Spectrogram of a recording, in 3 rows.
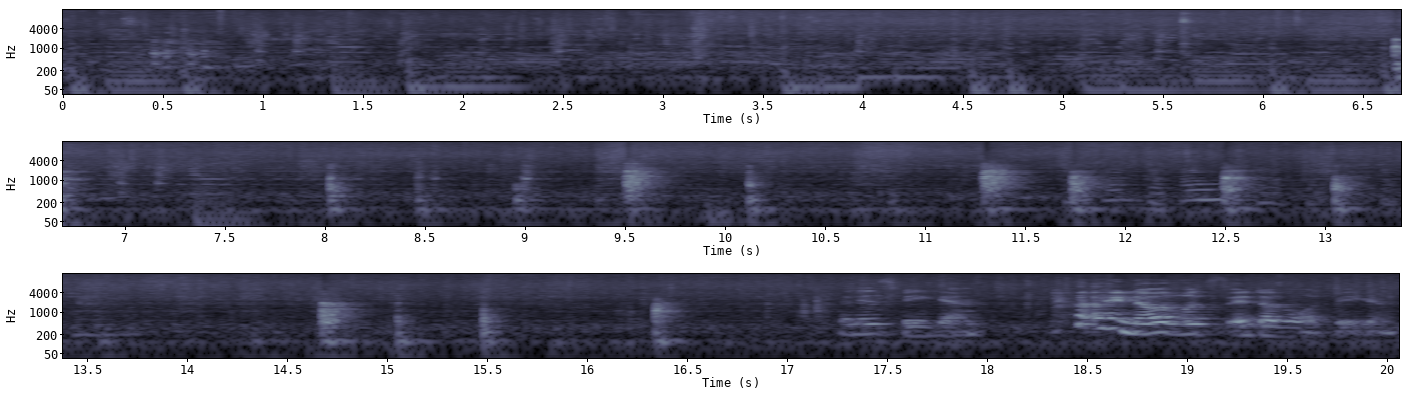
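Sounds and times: food sizzling in a frying pan: 0.0s - 20.0s
wooden spoon scraping a pan: 8.4s - 11.1s.

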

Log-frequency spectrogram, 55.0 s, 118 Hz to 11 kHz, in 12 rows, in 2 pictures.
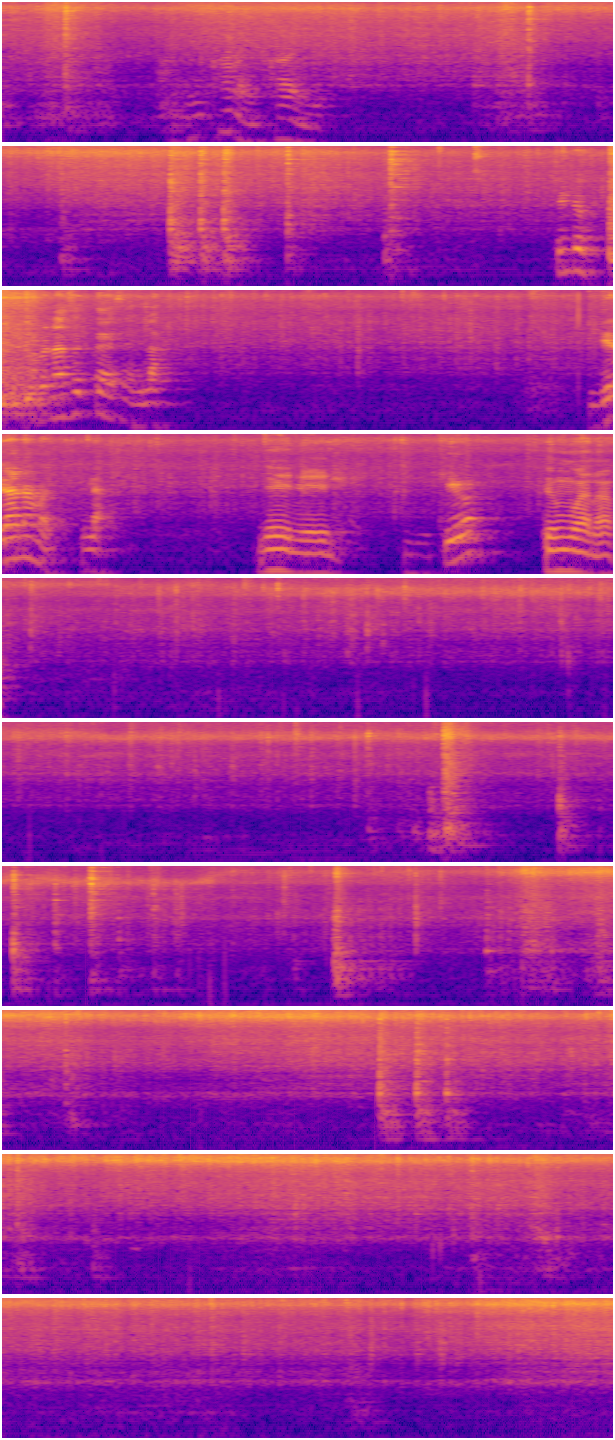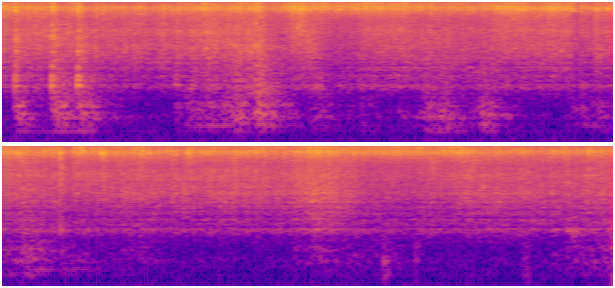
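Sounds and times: noodles sizzling in a pan: 0.0s - 54.9s
tongs clinking against pan: 6.0s - 8.3s.

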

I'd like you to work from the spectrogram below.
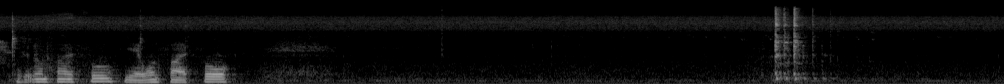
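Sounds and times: high-pitched workshop hiss: 0.0s - 10.0s.

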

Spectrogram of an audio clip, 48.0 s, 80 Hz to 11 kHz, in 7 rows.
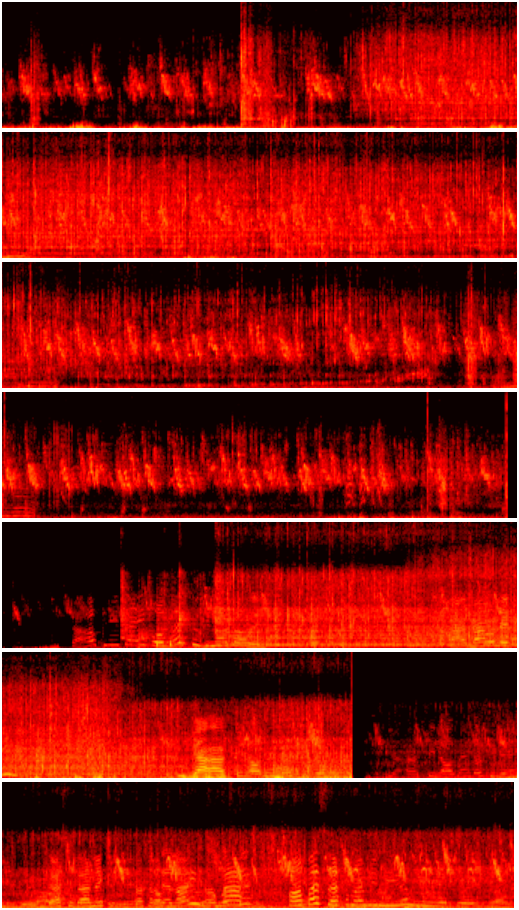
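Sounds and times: birds chirping: 0.0s - 48.0s
water trickling and splashing: 3.2s - 20.6s, 29.0s - 48.0s.

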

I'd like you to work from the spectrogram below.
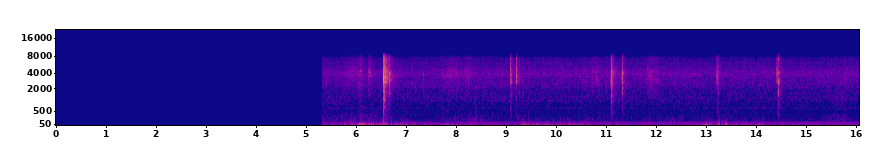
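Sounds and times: low steady hum: 5.4s - 16.0s.

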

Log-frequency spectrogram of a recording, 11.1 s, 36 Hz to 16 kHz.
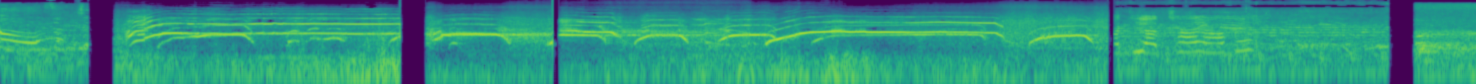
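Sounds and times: women screaming: 0.9s - 8.3s.

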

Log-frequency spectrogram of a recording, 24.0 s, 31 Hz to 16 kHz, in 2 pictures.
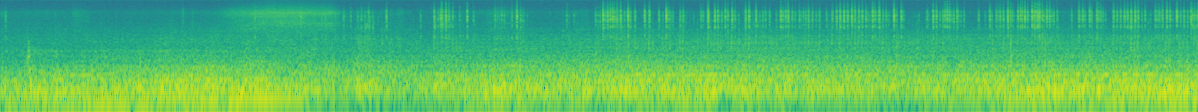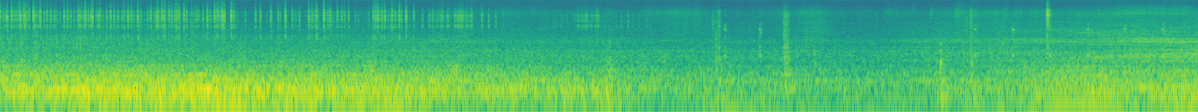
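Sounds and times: car engine and tyres rumble: 0.0s - 23.9s
high uneven crackle: 3.0s - 18.5s.

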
